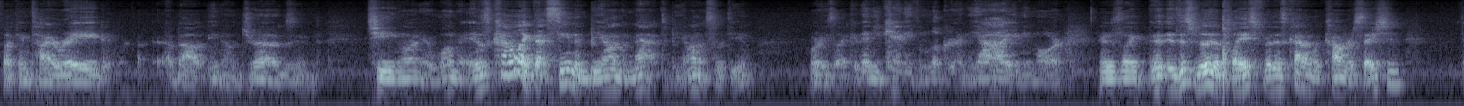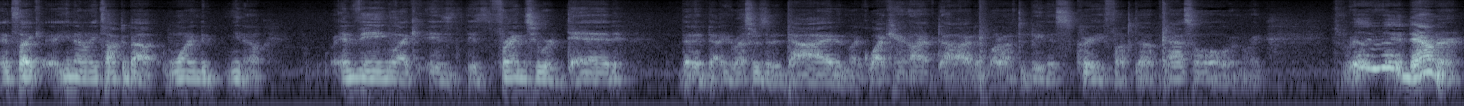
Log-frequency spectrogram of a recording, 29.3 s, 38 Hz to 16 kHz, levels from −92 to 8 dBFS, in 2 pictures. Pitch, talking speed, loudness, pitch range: 95 Hz, 220 wpm, -29 LUFS, 90-95 Hz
